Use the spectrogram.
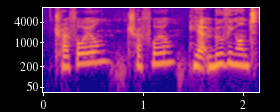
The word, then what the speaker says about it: Trefoil: And so the Adidas Trevo came into being.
